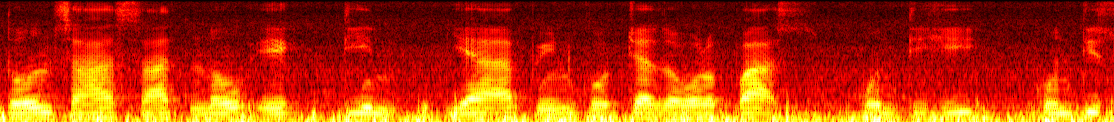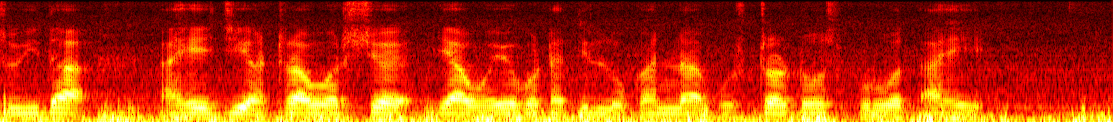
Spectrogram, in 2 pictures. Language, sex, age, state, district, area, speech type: Marathi, male, 30-45, Maharashtra, Amravati, rural, read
